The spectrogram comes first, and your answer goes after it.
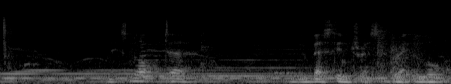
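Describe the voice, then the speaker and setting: An actor playing a middle-aged schoolteacher, strict but joking, with an emphatic, lively delivery in a 1980s TV drama. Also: male voice, mid-range voice, unhurried, natural voice. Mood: stern, teasing. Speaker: schoolteacher briefing his pupils. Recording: roomy TV soundtrack with music behind.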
